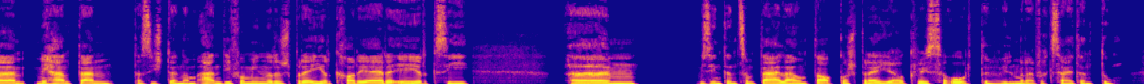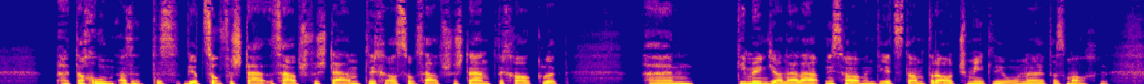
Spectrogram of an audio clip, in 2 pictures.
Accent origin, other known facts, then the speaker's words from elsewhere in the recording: Zurich, Switzerland; Und sonst ich mich immer als Schweizer gefühlt und bin auch immer so behandelt worden.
